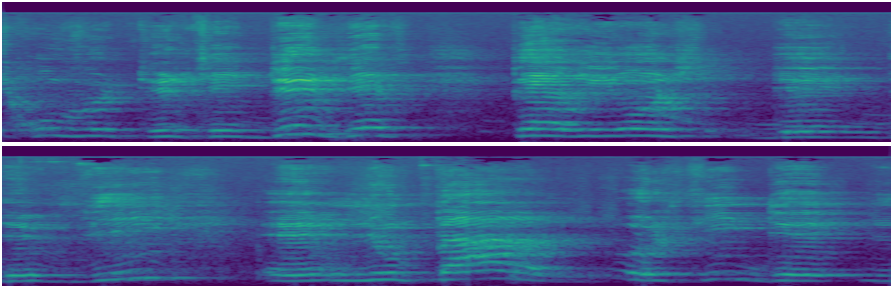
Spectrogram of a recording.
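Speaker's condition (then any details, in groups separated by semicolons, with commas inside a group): Cerebral palsy; lifelong, non-progressive; stable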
